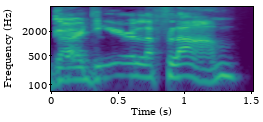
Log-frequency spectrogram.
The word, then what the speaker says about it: Garder La Flamme: It's called Garder La Flamme or Garder La Flame, or the French pronunciation, Garder La Flamme.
